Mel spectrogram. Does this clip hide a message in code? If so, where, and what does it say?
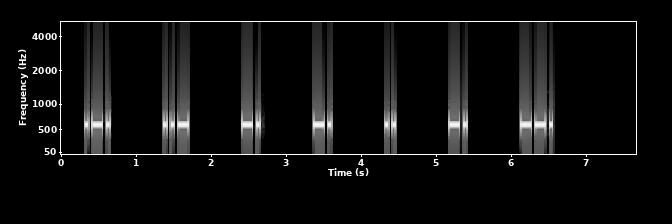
Yes: Morse code from 0.3 to 6.5 s, heard as a keyed tone, about 25 wpm, spaced as for 10 wpm, 600 Hz. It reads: RUNNING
